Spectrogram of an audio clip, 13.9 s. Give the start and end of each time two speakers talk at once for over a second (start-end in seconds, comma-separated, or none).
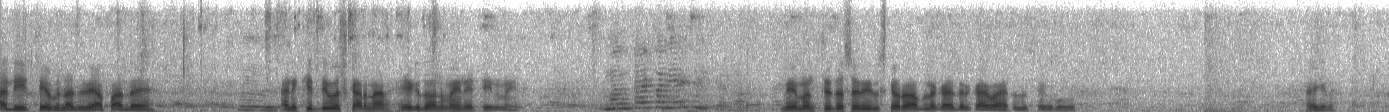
none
